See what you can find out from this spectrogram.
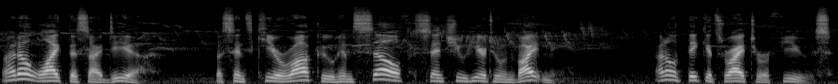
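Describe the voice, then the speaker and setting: A man's voice: fairly high pitch, sing-song, unhurried, a bit bright. A man playing a hot-headed, stubborn young father, exasperated and grumbling, in an anime fan audio drama. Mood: teasing.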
